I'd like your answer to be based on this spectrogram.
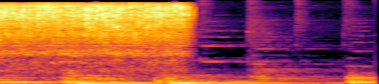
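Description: A game's sound effect of water running from a tap to rinse away soap gushes for about a second, then stops abruptly, followed by short low tonal blips.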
